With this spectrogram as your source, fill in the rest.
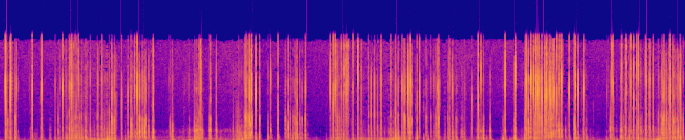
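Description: A small, solid pink silicone facial brush is tapped with long nails and its bristles are rubbed against the microphone. The result is a dense run of soft, dry, crackling taps and muffled scratchy rubbing, weighted toward the low and middle range with no ringing after each contact.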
